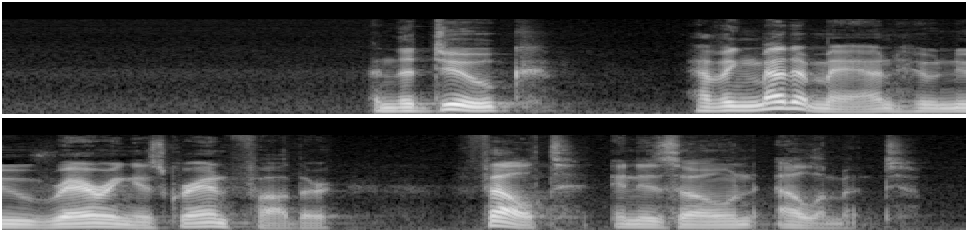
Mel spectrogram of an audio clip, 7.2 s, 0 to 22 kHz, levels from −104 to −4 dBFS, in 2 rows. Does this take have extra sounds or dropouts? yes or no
no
